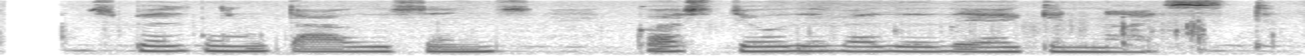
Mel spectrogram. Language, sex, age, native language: Icelandic, female, 11, Icelandic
